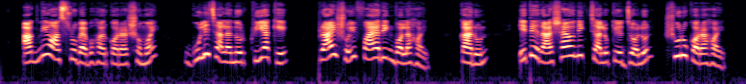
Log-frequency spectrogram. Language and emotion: Bengali, neutral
